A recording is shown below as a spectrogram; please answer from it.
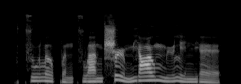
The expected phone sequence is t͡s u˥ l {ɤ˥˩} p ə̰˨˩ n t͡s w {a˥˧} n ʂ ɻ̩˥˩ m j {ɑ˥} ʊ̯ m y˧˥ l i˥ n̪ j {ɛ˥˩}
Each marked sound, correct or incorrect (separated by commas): correct, incorrect, correct, correct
